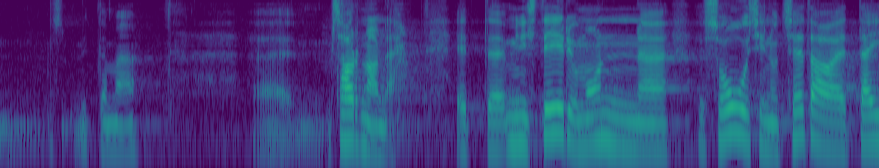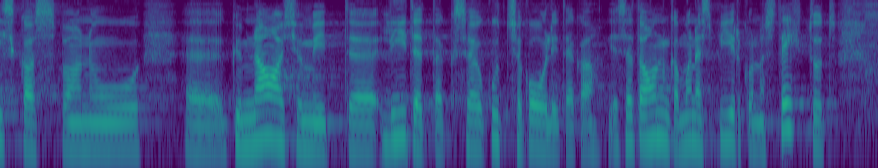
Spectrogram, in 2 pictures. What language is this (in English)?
Estonian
